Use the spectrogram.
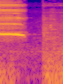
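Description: A child's plastic toy whistle blown in a bright, shrill tone that holds for a moment, drops out briefly, then sounds again more thinly, close and fairly loud with no talking.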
